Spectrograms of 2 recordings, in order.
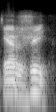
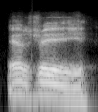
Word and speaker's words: Hergé: Yeah, it was invented by a guy named Hergé. Or maybe Hergé was Belgium. I don't know. Just a minute there. Hergé. A minute there. Hergé. From the French pronunciation of his reverse initial, RG, was a Belgian comic strip artist.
